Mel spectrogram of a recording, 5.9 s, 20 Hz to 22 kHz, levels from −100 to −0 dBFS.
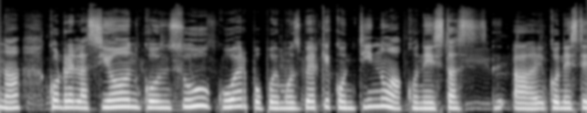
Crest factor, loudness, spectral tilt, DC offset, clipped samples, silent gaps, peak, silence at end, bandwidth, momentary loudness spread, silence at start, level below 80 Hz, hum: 14 dB; -14 LUFS; -6 dB/octave; under 0.1%; under 0.1%; none; 0 dBFS; 0 s; 13 kHz; 6 LU; 0 s; -70 dBFS; none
